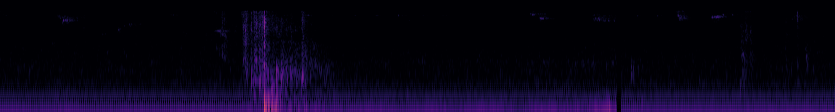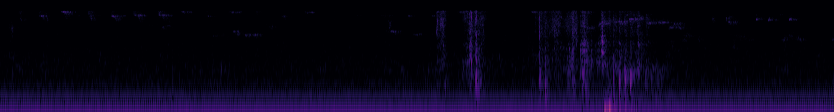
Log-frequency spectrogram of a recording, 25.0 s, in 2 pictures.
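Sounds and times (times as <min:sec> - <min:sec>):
low electrical hum: 0:00.0 - 0:25.0
rustling and scratching in nest: 0:20.5 - 0:22.0.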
